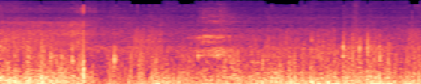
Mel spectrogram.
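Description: Wind blowing outdoors along a Grayson Highlands trail, a steady, loud rumble buffeting the microphone with low gusty roar and a faint higher hiss, no voices.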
